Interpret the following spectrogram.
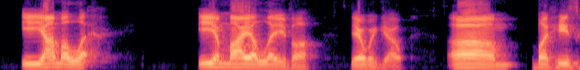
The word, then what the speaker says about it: Iamaleava: Nico Iamaleava, I hope I said that right. I know you guys have been giving me crap in the comments for how I say his name. Iamaleava.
